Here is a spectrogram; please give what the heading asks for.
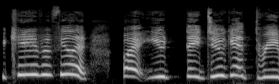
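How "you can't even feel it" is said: mock Effie. Echoing Effie's line.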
